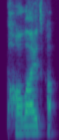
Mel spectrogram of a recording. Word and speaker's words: Paulides: I don't follow David uh Paulides. Pauley, so you can pronounce it right.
